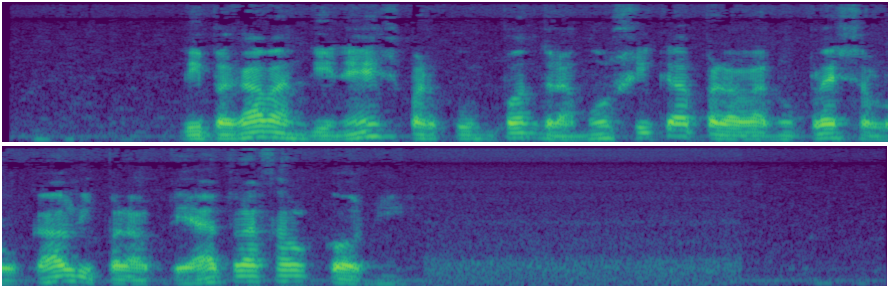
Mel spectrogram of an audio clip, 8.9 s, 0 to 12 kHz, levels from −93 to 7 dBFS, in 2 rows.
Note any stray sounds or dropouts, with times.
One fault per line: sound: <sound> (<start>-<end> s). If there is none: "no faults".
no faults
